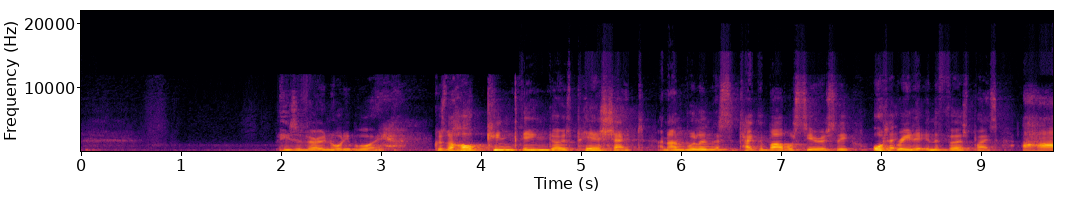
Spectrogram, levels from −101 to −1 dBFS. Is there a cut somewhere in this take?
yes; 3 cuts; at 3.5 s, 5.7 s, 8.1 s

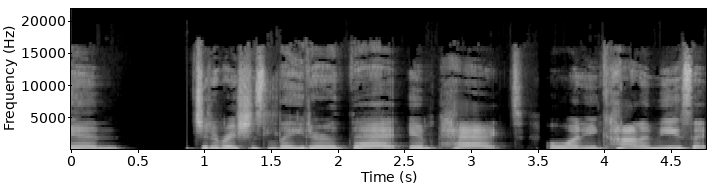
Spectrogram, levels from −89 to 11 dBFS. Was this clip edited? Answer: yes; 1 cut; at 3.5 s

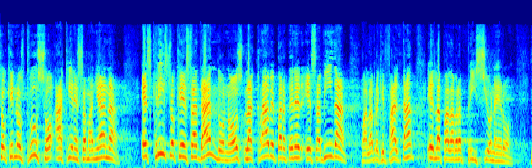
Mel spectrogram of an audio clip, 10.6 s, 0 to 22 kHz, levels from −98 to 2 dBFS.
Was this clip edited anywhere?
yes; 1 cut; at 7.2 s

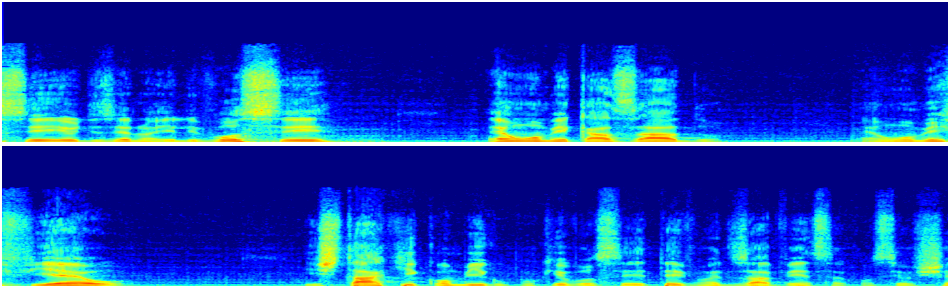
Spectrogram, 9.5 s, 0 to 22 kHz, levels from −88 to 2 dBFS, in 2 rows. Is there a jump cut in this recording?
yes; 1 cut; at 2.3 s

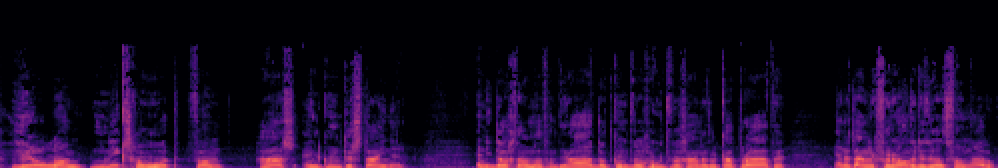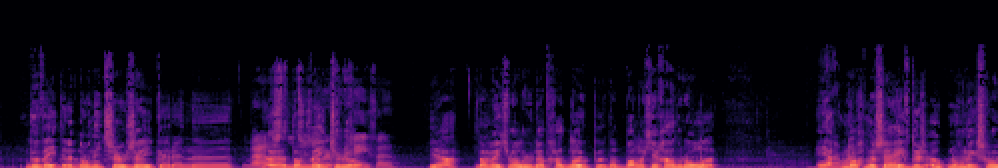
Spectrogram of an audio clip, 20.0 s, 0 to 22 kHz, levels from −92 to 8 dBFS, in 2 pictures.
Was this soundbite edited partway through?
no; 0 cuts

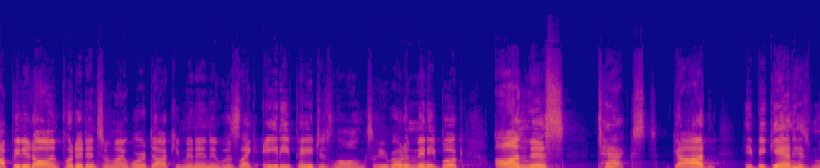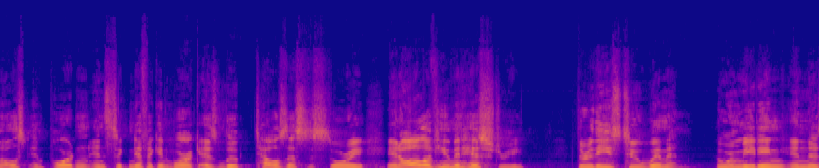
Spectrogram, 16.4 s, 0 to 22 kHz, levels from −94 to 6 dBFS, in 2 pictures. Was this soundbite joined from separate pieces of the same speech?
yes; 1 cut; at 6.7 s

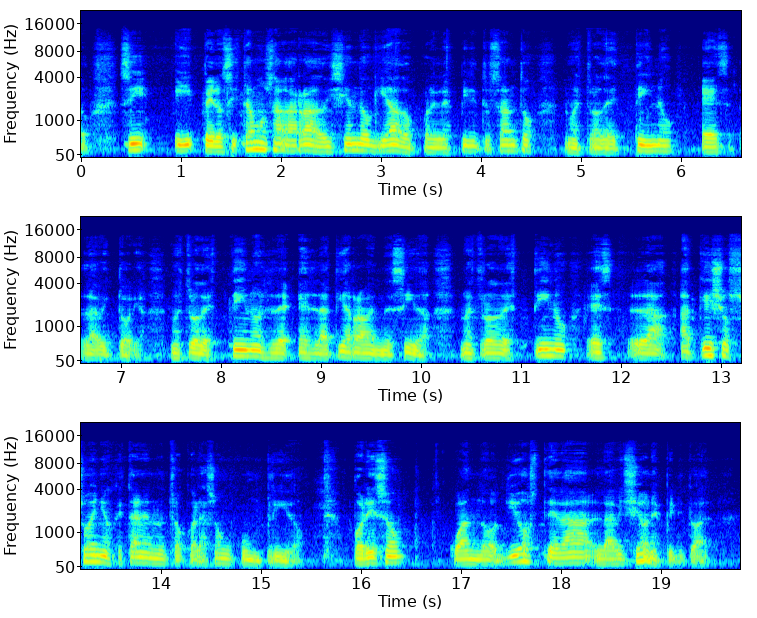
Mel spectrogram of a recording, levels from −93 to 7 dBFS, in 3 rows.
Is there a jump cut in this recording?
yes; 2 cuts; at 7.4 s, 12.5 s

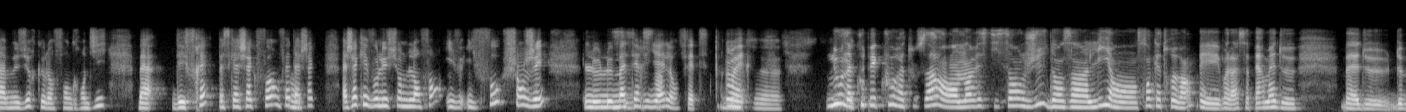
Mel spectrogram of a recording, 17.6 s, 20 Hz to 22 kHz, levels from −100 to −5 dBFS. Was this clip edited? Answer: yes; 2 cuts; at 8.9 s, 15.0 s

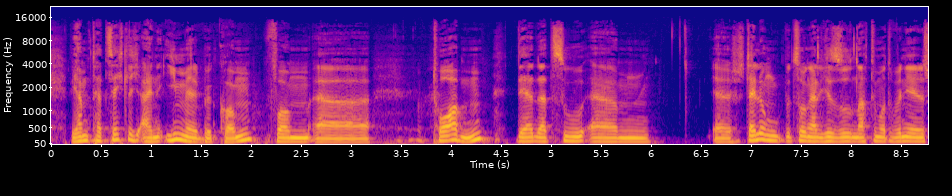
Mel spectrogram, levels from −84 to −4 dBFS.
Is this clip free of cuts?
yes; 0 cuts

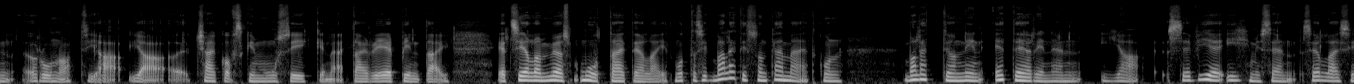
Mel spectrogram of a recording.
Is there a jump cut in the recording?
yes; 1 cut; at 3.4 s

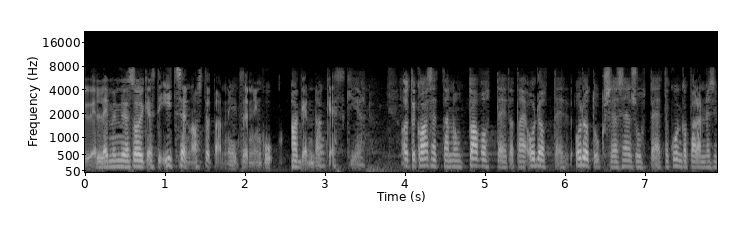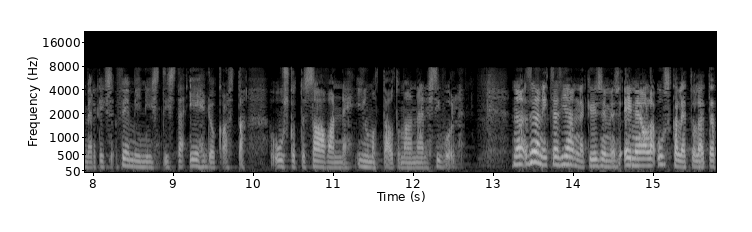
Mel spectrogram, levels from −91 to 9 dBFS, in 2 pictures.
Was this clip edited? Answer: no; 0 cuts

